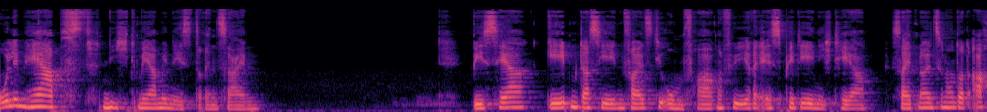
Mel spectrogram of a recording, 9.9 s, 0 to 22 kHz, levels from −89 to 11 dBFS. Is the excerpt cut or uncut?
cut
